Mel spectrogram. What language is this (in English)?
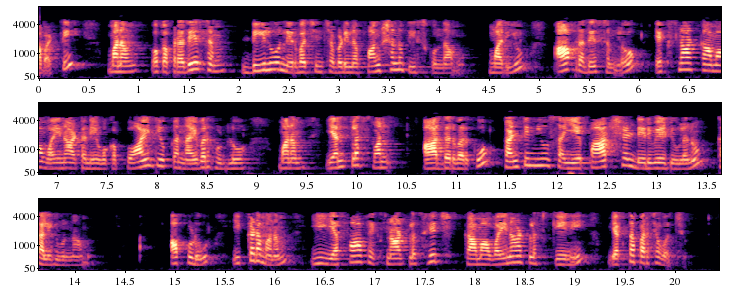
Telugu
